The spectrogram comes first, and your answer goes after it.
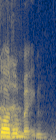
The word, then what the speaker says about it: Godalming: in Goldingham and Ash are saying that seat is too close to call right now. Godalming.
